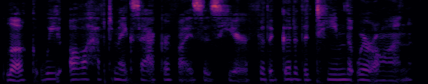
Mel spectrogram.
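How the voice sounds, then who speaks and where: A woman's voice: on the low side, fairly even intonation, normal speed, vocal fry, slightly rough, no echo, full character voice. A woman playing a workplace figure in a tense dispute, in a scripted comedy skit. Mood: insistent.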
